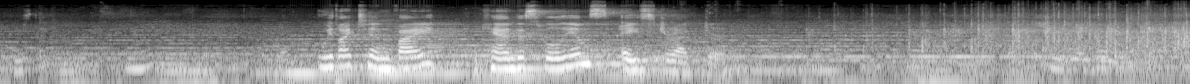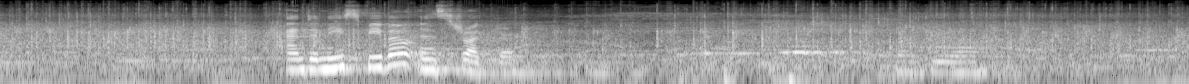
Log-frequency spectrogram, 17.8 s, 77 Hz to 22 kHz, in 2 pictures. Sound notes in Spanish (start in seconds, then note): 2.4 hablando en inglés; 6.1 aplausos de la audiencia; 11.0 hablando en inglés; 12.7 aplausos de la audiencia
